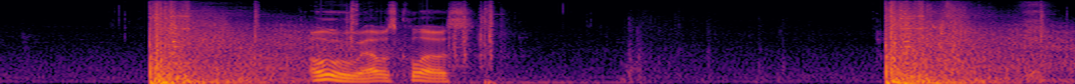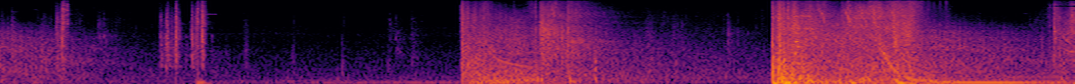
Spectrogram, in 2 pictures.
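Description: Single rifle shots bang loudly and echo away.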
